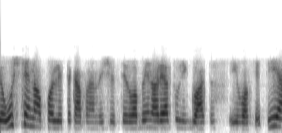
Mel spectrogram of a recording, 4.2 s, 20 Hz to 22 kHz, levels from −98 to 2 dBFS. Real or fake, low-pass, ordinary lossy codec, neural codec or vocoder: fake; 5.4 kHz; AAC, 24 kbps; codec, 16 kHz, 0.9 kbps, LongCat-Audio-Codec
